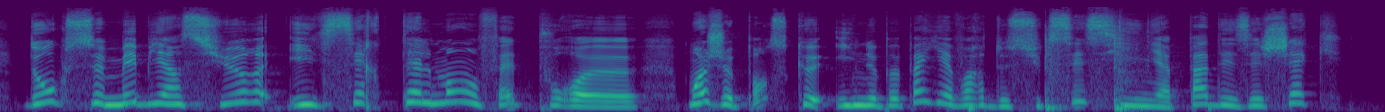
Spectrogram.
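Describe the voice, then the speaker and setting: A woman speaks at a high pitch in an animated tone with lively intonation. The recording is very clean with a silent background, and the sound is dry and close with no echo. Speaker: head of national Eurovision delegation and TV executive. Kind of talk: interview.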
